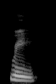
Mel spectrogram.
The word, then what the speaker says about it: Ree: going to do for, is it Ray or Ree? I want to make sure I say her name right. Ree.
